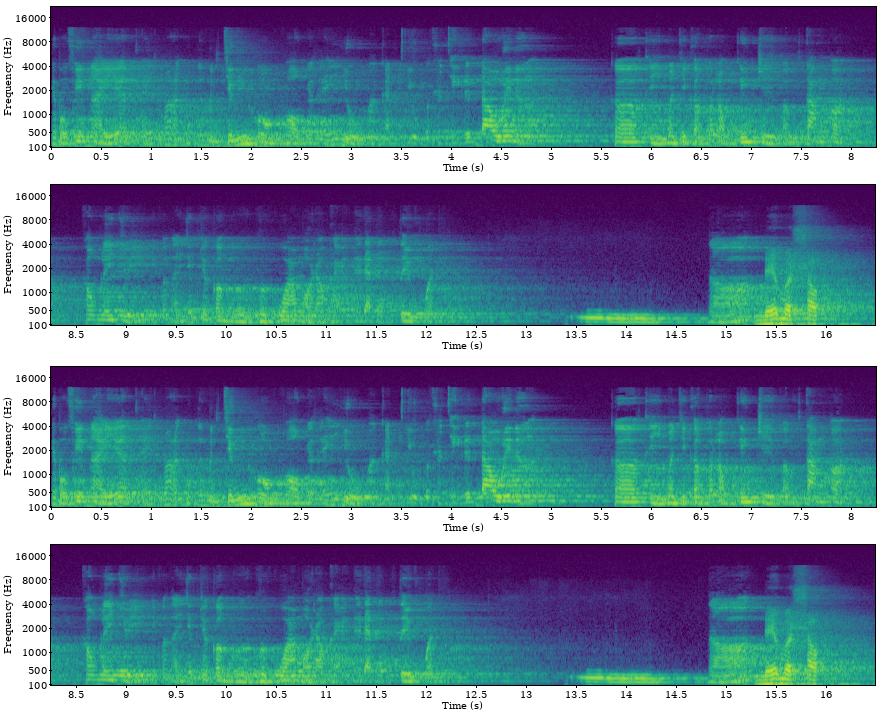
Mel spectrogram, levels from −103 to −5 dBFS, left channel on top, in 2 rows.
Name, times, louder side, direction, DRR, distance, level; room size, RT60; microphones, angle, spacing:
voice 1, 0.0-4.9 5.6-8.0 8.6-12.1 14.8-15.3, right 1 dB, 20° right, 1 dB, 2.2 m, -26 dB
voice 2, 13.5-14.4 15.3-15.9, equal, 5° right, 4 dB, 0.6 m, -21 dB
21.0 x 19.5 x 6.7 m, 2.8 s
head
